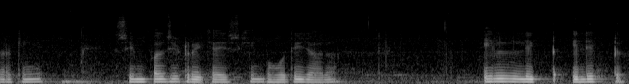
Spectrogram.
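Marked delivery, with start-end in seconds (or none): none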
